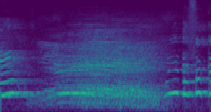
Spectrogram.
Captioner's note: audience cheering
